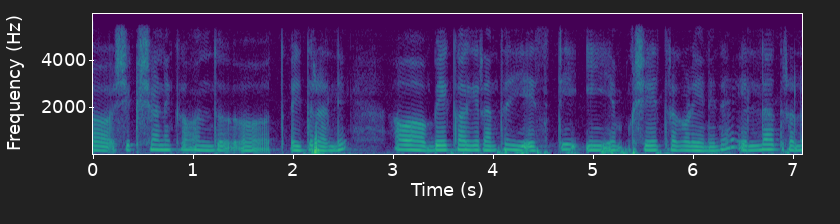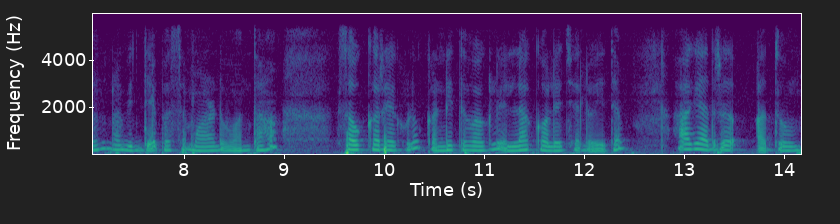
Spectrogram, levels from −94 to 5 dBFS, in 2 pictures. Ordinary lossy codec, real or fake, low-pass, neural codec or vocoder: none; fake; 5.4 kHz; vocoder, 44.1 kHz, 80 mel bands, Vocos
